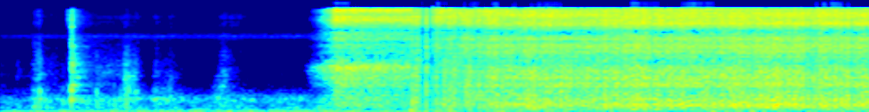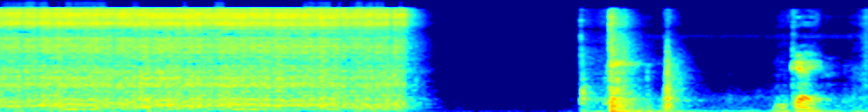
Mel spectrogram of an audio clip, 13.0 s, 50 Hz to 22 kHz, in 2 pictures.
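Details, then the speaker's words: Millermatic 212 with spoolgun welding aluminum, feed rate raised to 4: loud, steady spray-weld-like hiss for about seven seconds with no crackle; too much feed rate, the weld runs hot. "if it is blowing hot and it almost sounds like a spray weld where it's going like that last one was i've got a little bit too much feed rate"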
